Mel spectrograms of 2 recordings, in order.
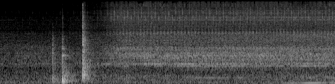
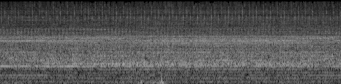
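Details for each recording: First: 2015 Honda Accord steady petrol idle with even hiss and no whine after two sharp clicks; after replacing the belt tensioner bearing, the supercharger-like whine that rose with speed is gone. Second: 2015 Honda Accord with a supercharger-like whine for about a month, at idle and on acceleration: a steady high-pitched whine over the running engine from a worn belt tensioner pulley bearing, found by stethoscope.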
